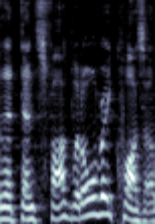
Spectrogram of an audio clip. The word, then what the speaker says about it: Rayquaza: Rayquaza, which Pokemon had to go out of their way at Worlds this year to clarify. It is pronounced Rayquaza, not Rayquaza.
